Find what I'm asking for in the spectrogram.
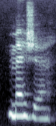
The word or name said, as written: measure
